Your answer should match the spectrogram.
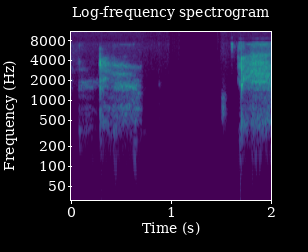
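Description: Near silence broken by two faint, breathy sounds from the speaker: one about a third of a second in and one just before the end, as he draws breath to speak again.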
